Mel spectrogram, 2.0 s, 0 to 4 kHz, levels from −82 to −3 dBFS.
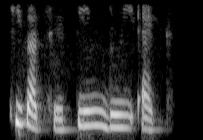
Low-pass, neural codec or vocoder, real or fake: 3.6 kHz; none; real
